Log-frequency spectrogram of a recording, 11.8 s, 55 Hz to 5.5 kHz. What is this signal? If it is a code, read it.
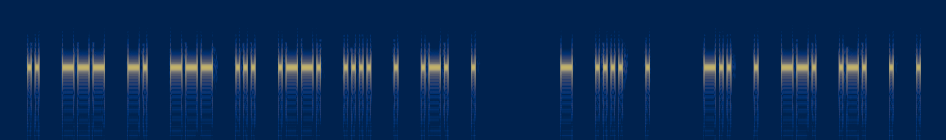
Morse code, heard as a keyed tone, about 25 wpm, spaced as for 18 wpm, 600 Hz. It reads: IONOSPHERE THE DEGREE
